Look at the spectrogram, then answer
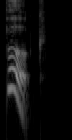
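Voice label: "BOOK", English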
